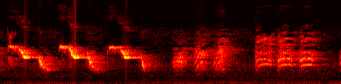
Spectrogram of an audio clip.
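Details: Wambi mini singing vigorously, used as a lure to get other birds singing; three loud downslurred whistles, then buzzier, repeated rasping notes around two per second, with a low hum beneath.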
